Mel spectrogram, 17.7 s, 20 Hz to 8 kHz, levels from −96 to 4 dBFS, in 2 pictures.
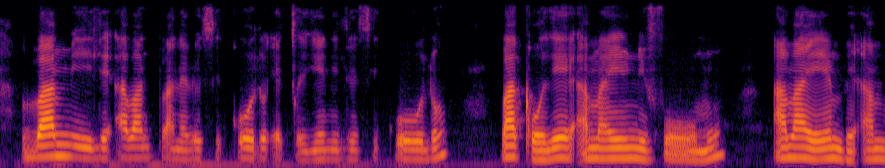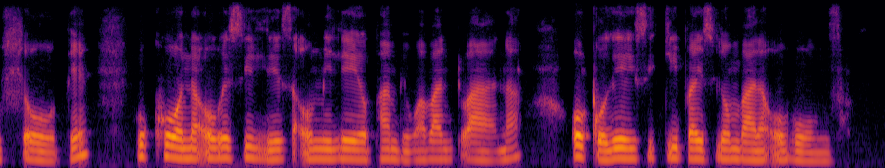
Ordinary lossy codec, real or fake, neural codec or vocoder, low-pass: Opus, 24 kbps; fake; codec, 16 kHz, 16 kbps, FunCodec, trained on Chinese and English, 50 frames a second; 7.2 kHz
